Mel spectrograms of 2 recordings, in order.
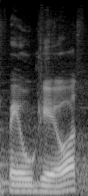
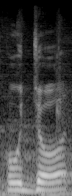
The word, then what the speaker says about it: Peugeot: Jadi bacanya bukan PU Geot, bukan pujo, tapi pujo.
